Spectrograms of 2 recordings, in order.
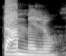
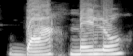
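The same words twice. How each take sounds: First: Dámelo quickly joined, weight on DÁ; dámelo as one word, stressed DÁ-me-lo; original verb stress. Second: Dámelo slowly in pieces, da, then melo; slow Dámelo with a gap after da, rising; pronouns held apart. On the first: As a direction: run dámelo together, punching the first syllable. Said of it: "maintain the original stress of the verb". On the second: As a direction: split Dámelo, ending upward. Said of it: "when pronouns are added to a verb form". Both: Shown as a demonstration.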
